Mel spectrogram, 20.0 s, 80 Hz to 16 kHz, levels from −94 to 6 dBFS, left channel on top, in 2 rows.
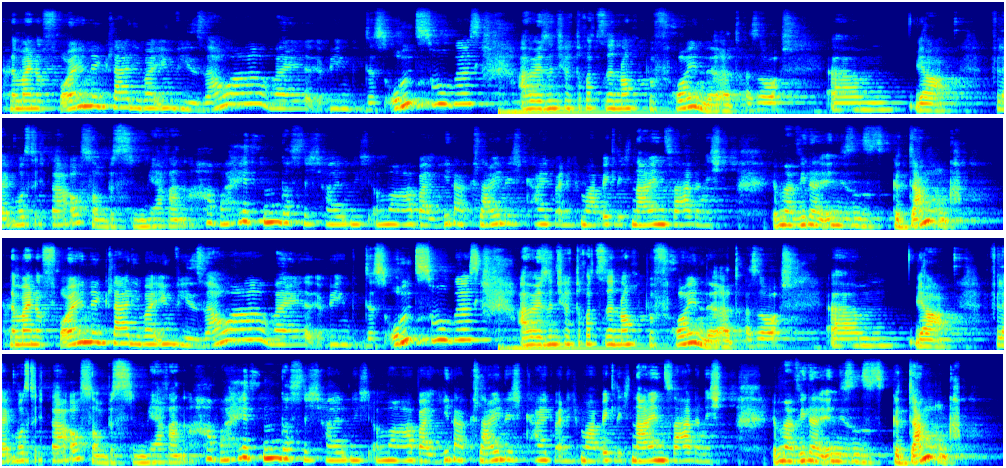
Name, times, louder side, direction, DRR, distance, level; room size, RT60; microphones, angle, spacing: voice 1, 0.0-8.0 8.2-9.5 9.9-19.6, right 3 dB, 75° right, 0.8 m, -25 dB
sound 1, 5.0-8.2, left 1 dB, 30° right, 5.9 m, -42 dB
29.0 x 15.0 x 9.8 m
head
